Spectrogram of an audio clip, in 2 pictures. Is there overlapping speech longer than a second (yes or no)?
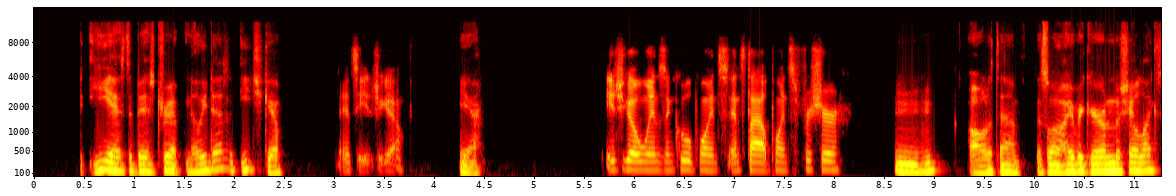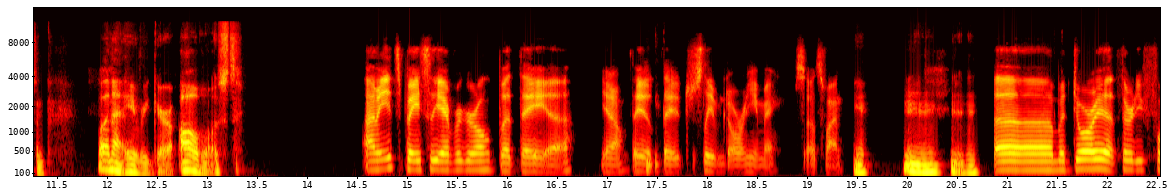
no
